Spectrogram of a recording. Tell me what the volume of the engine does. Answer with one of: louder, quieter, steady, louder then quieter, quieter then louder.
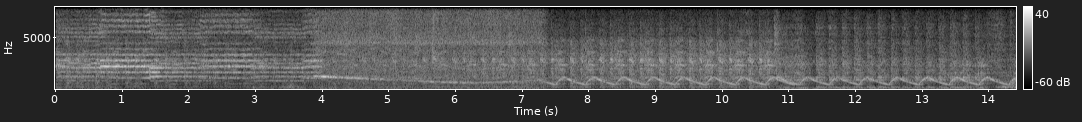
louder.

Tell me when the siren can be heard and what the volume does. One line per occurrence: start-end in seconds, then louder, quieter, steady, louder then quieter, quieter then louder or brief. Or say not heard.
0.0-14.3 steady.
